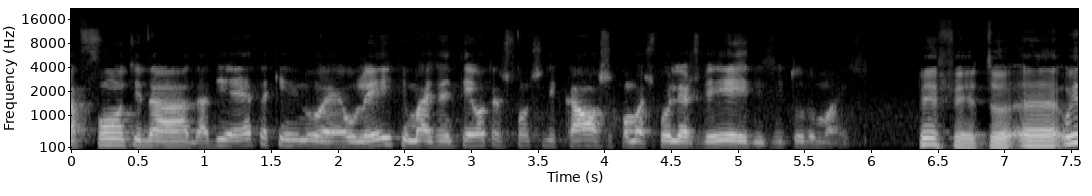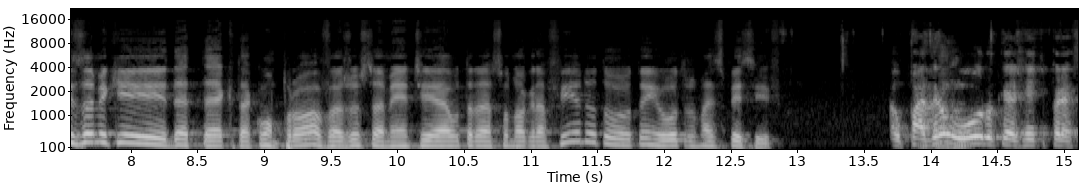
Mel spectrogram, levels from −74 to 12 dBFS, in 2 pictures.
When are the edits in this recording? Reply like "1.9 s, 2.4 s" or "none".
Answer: none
